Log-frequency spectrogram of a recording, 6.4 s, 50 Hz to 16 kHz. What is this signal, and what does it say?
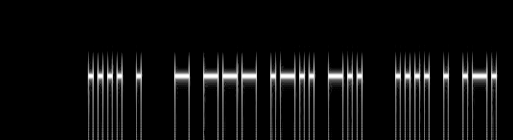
Morse code, heard as a keyed tone, about 20 wpm, 700 Hz. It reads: HE TOLD HER
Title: Sentences from Top 700 Words 20wpm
